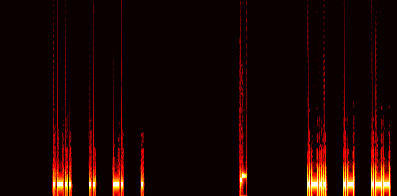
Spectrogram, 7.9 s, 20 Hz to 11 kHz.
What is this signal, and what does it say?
Morse code, heard as a keyed tone, about 30 wpm, spaced as for 17 wpm, 700 Hz. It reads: LINE LAW
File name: course / 30:10wpm / 115 Lesson 19f - Letter w - Words 30wpm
